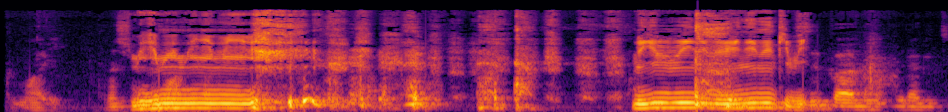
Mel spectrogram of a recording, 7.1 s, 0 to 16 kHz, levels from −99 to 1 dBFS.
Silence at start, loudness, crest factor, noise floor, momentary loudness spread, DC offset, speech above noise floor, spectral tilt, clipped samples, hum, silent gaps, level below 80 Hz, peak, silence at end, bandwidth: 0.2 s; -15 LUFS; 16 dB; -46 dBFS; 22 LU; under 0.1%; 32 dB; -5 dB/octave; under 0.1%; none; none; -50 dBFS; 0 dBFS; 0.1 s; 11.5 kHz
